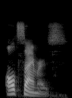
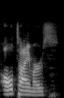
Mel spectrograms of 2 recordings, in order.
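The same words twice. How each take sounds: First: It is said with no T sound after L. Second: It is said with a T sound after L. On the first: The speaker calls it right. "there's no fucking T" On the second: The speaker calls it wrong.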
